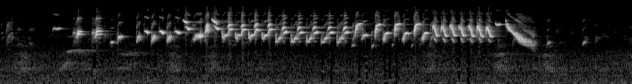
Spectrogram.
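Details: Italian-type European goldfinch song: a few opening chirps, then a long, dense rush of bright twittering and metallic trills lasting around four seconds, finishing with a slurred descending note and a couple of soft calls.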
